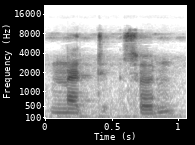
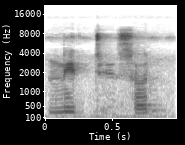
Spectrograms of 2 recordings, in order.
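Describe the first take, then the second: First: The n takes a and the j has none. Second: The n takes i and the j has none. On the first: "ketiga najsun" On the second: "keempat nijsun"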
